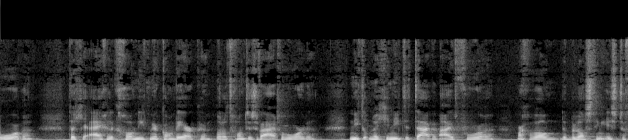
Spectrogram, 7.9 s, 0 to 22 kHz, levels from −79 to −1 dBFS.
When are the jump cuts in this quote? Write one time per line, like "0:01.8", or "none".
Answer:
0:02.7
0:03.5
0:05.5

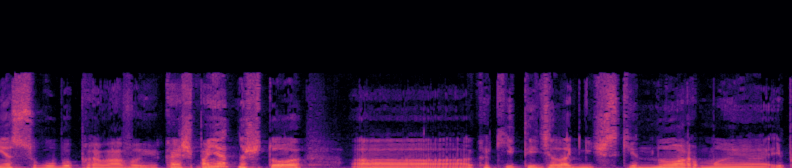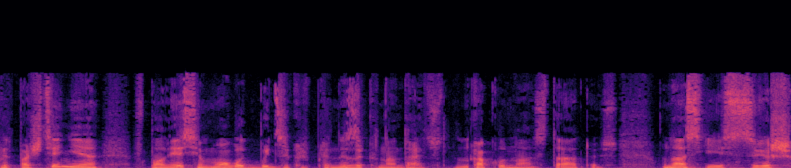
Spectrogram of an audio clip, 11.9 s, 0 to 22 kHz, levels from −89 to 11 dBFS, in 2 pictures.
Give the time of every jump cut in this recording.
0:09.5

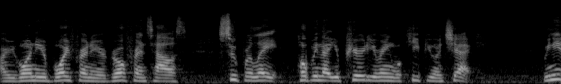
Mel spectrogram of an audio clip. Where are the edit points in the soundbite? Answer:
0:02.9

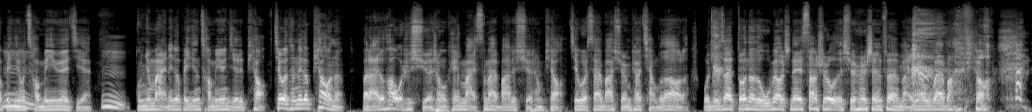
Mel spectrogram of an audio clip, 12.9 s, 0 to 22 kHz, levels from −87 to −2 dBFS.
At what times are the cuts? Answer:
0:01.6
0:03.4
0:08.7

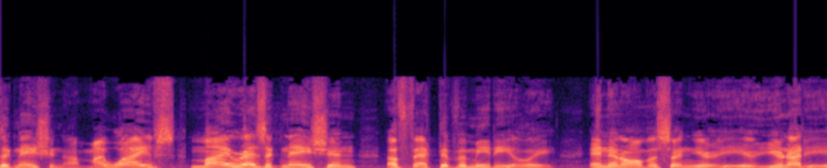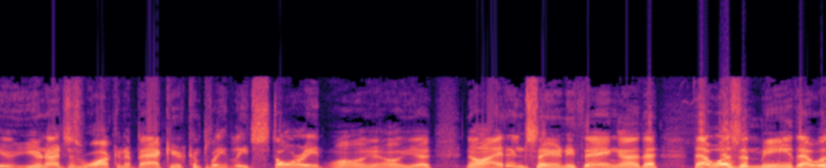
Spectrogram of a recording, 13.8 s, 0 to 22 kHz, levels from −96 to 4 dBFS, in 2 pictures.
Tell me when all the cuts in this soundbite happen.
0:01.5
0:06.7
0:09.0
0:09.6

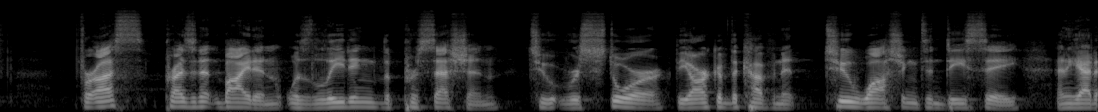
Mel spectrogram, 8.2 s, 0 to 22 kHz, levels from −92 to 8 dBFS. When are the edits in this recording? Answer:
0:05.0

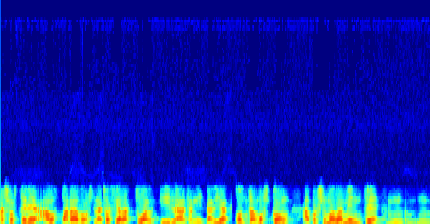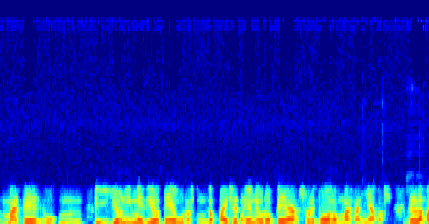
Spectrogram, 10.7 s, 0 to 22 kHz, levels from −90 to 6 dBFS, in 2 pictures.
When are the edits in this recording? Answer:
0:01.3
0:02.3
0:02.9
0:04.8
0:06.5
0:07.4
0:07.8
0:08.4

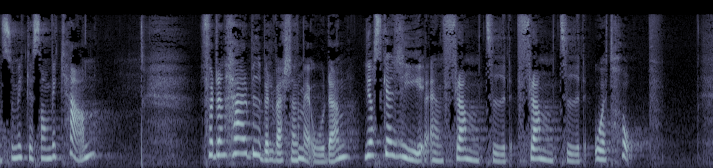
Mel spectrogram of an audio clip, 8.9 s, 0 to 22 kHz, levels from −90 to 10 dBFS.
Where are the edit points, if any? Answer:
0:03.7
0:04.5
0:05.3
0:06.5

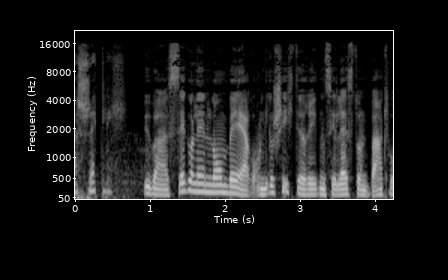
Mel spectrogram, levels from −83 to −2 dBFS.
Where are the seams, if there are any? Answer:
0:02.5

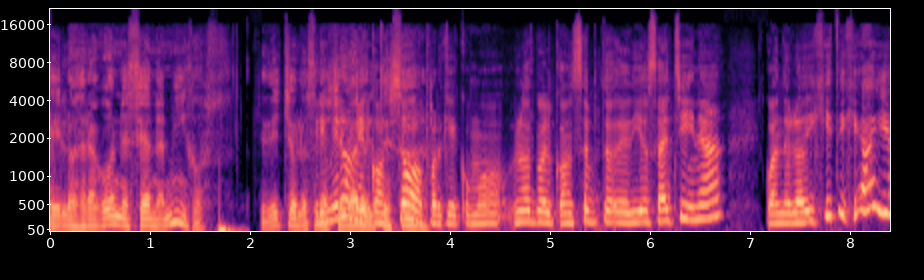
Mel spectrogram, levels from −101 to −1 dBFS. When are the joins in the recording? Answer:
0:02.0
0:02.6
0:04.9

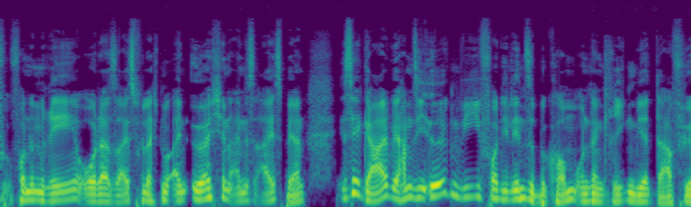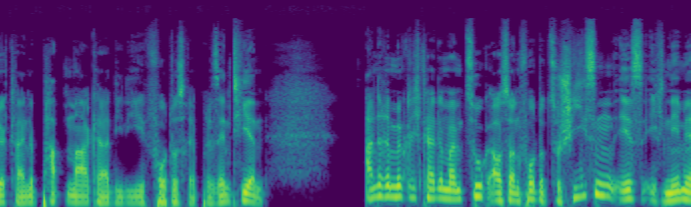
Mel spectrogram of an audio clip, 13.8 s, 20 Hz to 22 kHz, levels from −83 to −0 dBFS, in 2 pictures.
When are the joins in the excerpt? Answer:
none

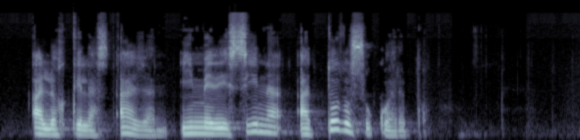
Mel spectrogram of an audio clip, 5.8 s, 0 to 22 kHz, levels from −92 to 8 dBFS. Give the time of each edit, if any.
0:01.7

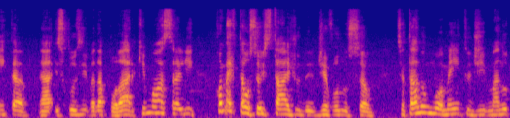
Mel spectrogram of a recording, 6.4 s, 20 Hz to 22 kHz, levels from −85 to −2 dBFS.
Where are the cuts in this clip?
none

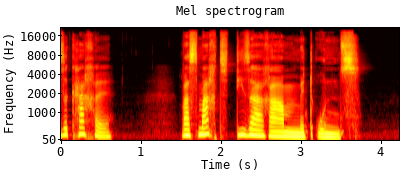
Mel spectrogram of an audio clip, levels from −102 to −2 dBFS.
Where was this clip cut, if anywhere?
none

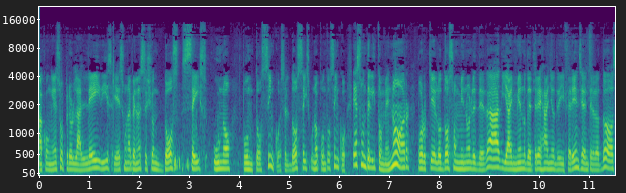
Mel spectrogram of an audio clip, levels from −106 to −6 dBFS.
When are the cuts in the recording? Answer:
0:01.4
0:01.8
0:06.2
0:07.5

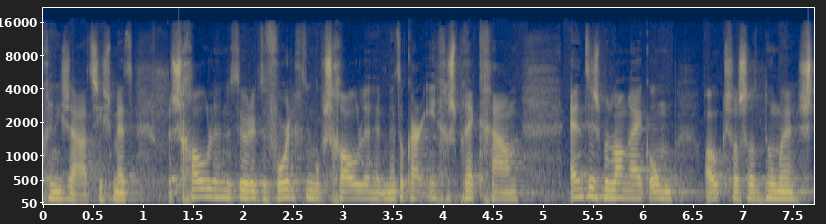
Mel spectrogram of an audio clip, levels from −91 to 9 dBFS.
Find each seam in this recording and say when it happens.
0:01.3

